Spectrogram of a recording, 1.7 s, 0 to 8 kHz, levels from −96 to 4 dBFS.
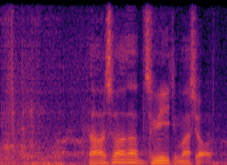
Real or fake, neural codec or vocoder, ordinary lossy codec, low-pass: fake; codec, 16 kHz, 0.8 kbps, ZipCodec; none; none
